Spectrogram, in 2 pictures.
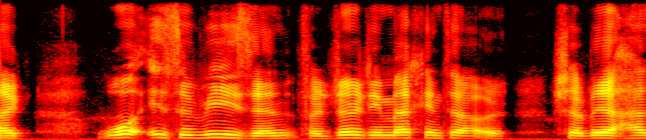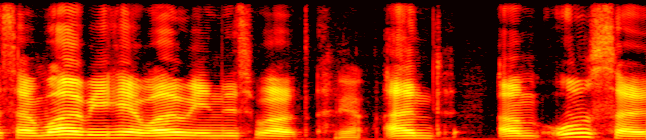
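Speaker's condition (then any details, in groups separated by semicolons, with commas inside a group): Cerebral palsy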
